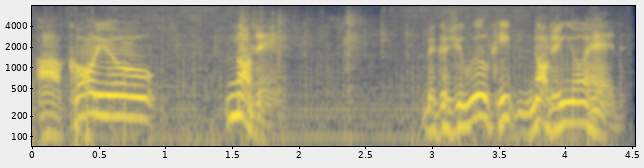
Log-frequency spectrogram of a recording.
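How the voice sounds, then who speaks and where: A man's voice: fairly high pitch, very animated, measured pace, a bit bright, a little hiss or hum, pitched above the performer's own voice, heavily acted. A man voicing a grumpy, fussy brownie who speaks crossly but means well. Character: brisk grumpy elderly brownie, kindly underneath.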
